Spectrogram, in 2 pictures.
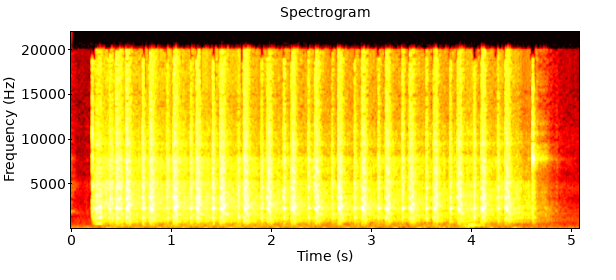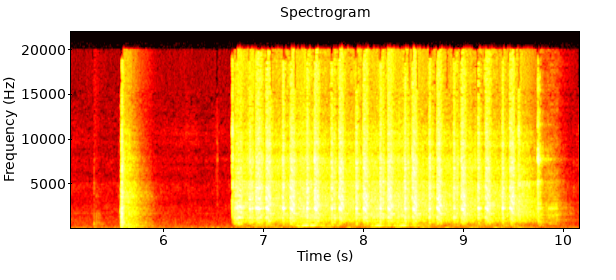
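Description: A Zontes Mantis 125cc motorcycle engine cranks and runs in a steady mid-pitched churn, cuts out briefly near the middle with a sharp knock, then catches again and keeps running.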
